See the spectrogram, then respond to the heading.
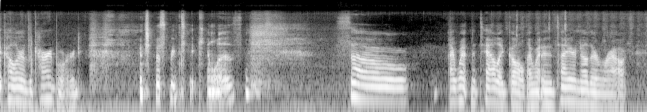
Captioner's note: laughs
